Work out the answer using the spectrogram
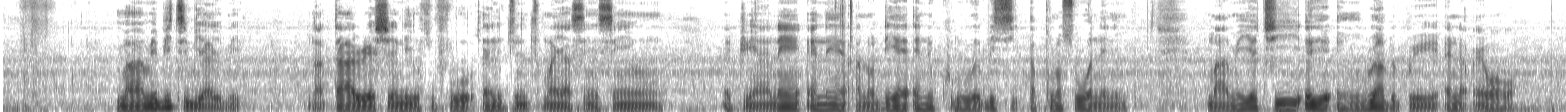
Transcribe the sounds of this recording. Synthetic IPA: mãː˨mɪ̃˦bi˦tʰi˨bi˨a̰˨ɾḭ˨bḛ˨ | nã̰˨tʰa˦˨ɾɪ˦ɛ˨ɕɛ˦nɪ̃˦jɛ˨fu˦fu˦o˦ɛ˦nɪ̃˦tʰũ˨n˨tʰu˦mã˦ja˦sɪ̰̃˦n̩˦sɪ̃˦nʊ˦ | æ˨dᶣɥã˨nɪ̃˦ɛ˦nɪ̃˦ɛ˨ʔa̰˨nʊ̃˨dɪ˦ɛ˦ʔɛ˦nɪ̃˦kʰu˦ɾu˦æ˨bi˦sḭ˨ɛ˨pʰʊ˨nʊ̃˦sʊ˦wɔ˦˨nã˨nĩ˦m | mãː˨mɪ̃˦jɛ˦t͡ɕʰi˦ɛ˦jɛ˦ʔn̩˨ɾu˦a˨be˨bɾe˨ɾnɪ̰̃˨ʔɔ̰˨ɛ˦wɔ˦hɔ̰˦

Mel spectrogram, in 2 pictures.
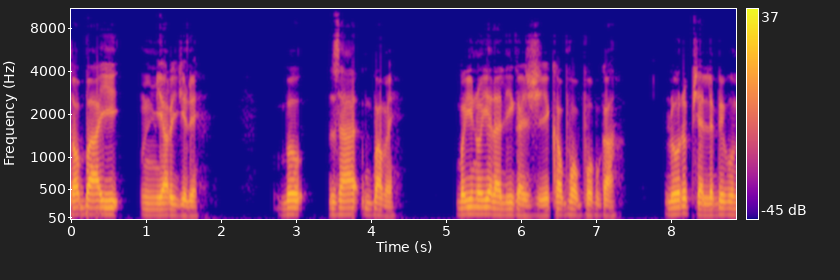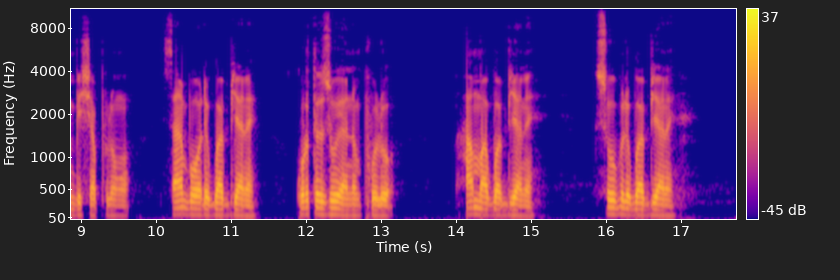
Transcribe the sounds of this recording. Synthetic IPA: tɔ˦baː˦ji˦ | m̩˦m˦˨ɛ˦ɾɨ˦jɪ˨lɨ˨ | bɨ˦ | zaː˦ɡ͡ba˦mɨ˨ | bɨ˦ji˦no˦jɛ˦la˨liː˦ɡa˨ʒɪ˨˦ka˦bwa˦bɔ˦bɨ˦ɡa˨ | lo˦ɾɨ˦pi˨ɛ˨lːɨ˨be˦bʊ˦m˦bi˦ʃɛ˨pʰʊ˦lʊ˦ŋo˨ | sa˦bɔ˦dɨ˨ɡ͡ba˦bi˦ɛ˦nɨ˨ | kʊ˦ɾɨ˦tɨ˦zo˦ja˨nɨ˨mpʰo˨lo˦ | ha˦mːa˨ɡ͡ba˦bi˦ɛ˦nɨ˨ | soː˦bɨ˦lɨ˨ɡ͡ba˦bi˦ɛ˦nɨ˨

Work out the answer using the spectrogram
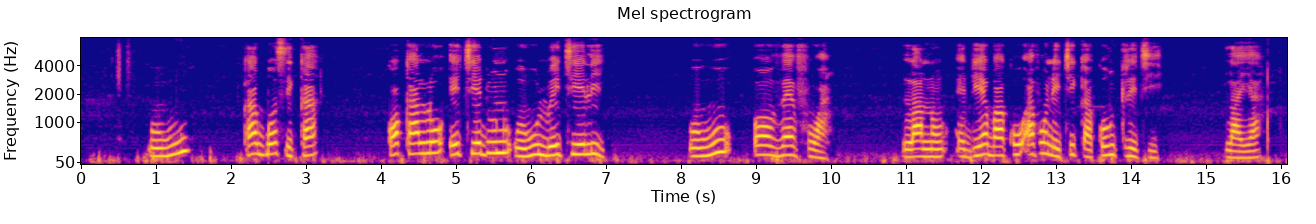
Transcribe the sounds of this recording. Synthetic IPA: o˨wu˦ | ka˦ɡ͡bɔ˦sɪ˨ka˦ | kɔ˦ka˦lʊ˦e˦t͡ʃi˦e˦dʊ˦nũ˦ʔo˨wu˦lʊ˨e˦t͡ʃi˦e˦li˦˨ | o˨wu˦ɔ˨vɛ˦fʊ˨a˨ | la˨nʊ̃˨ɛ˨dɪ˨˦ɛ˦ba˨kʊ˦a˦fʊ˦ne˨t͡ʃi˦ka˨ko˦ŋ̩˦kɾe˨t͡ʃi˨ | la˨ja˦

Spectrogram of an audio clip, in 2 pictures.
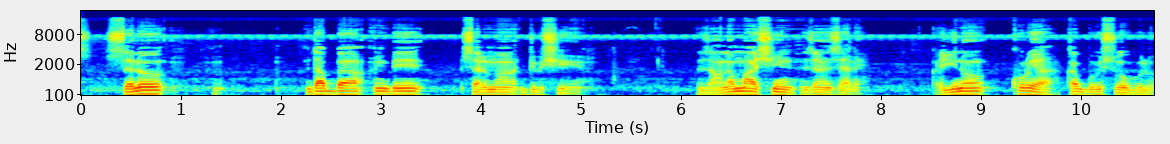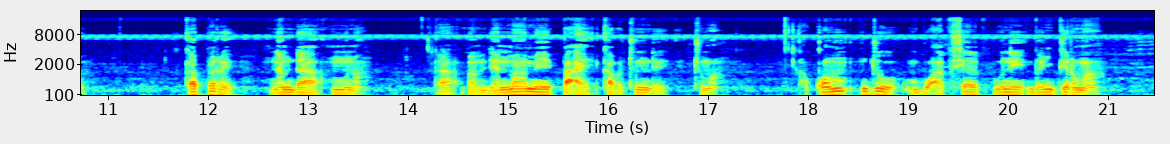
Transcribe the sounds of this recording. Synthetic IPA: sa˨lo˦ | da˦bːa˦m̩˦be˦ | sa˦lɨ˦maː˦d͡ʒɪ˦bʃḭː˨ | za˨ŋla˦maː˦˨ʃi˦n˨za˦nzɛ˨lɨ˨ | ka˨ji˦no˦ | ku˦ɾɪ˦ja˨ka˦ɡ͡bɨ˦bɨ˦soː˦bʊ˦lo˨ | ka˦pɨ˦ɾɨ˨ | na˦mda˦mʊ˦na˨ | ka̰˨ba˨m˨bɛ˨nɨ˦maː˦mi˦pa˨ʔɪ˦ka˨bɨ˨tʊ˦mdɨ˨ | tu˦ma˨ | ka˨ko˨˦mdʊ˦˨bɔ˨ʔa˨sɛ˦lɨ˦puː˦nɨ˦bɨ˦n˦ɡ͡bɪ˦ɾɨ˦maː˨˦˨

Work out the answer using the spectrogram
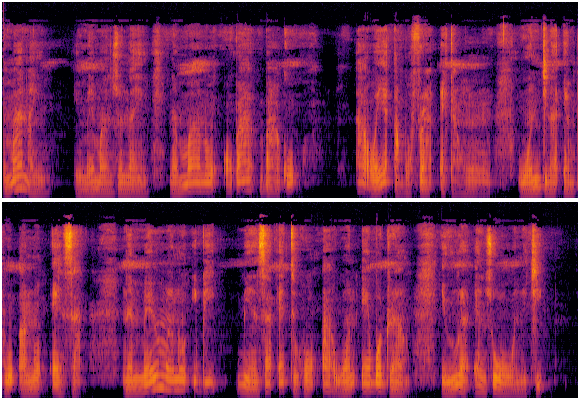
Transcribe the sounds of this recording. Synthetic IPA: m̩˨˦mã˦nã˨n˨ | m̩˨mɛ̃˨˦mã˨n̩˦sʊ˦nã˨nã˨m̩˦mã˦nʊ̃˦ɔ˨ba˦baː˨kʰʊ˦ | a˨ʔɔ̰˨jɛ˦ʔa˨bɔ˨fɾa˦ɛ˦kʰa˨hʊ̃˦wɔ̃˨˦nd͡ʑi˨nã̰˨ʔɛ˨m̩˨pʰʊ˨ʔa̰˨nʊ̃˦ɛ˦sa̰˨nã˨m̩˨mɛ̃˨˦mã˦nʊ̃˦bi˦ | mĩ˨ɛ̃˨n˨sa˦ʔɛ˦tʰɪ˨hɔ˦a̰˨wɔ̃˨˦nɛ˦bɔ˦dɾã˦˨mɛ˨wu˦ɾa˨ʔn̩˦sʊ˦wɔ˨wɔ̃˨næ̰˨t͡ɕʰi˦

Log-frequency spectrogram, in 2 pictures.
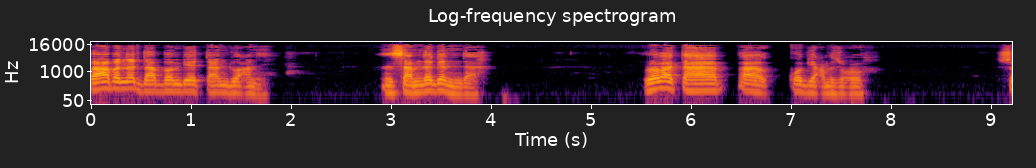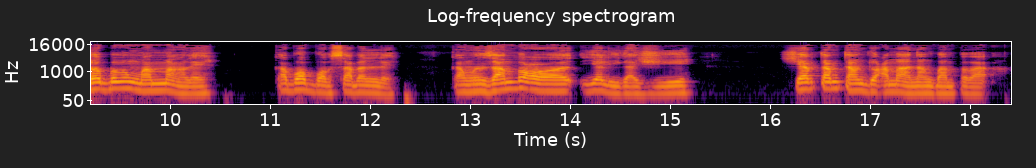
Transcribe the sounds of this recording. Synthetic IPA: pa˦ʔbɨ˦nɨ˦da˨bɨ˦m˦bɛ˦ta˦n˦dɔ˦ʔa˨nɨ˨ | n̩˨sa˨mnɨ˦ɡɨ˦n̩˨da˨ | ɾo˦ba˦ta˦ha˦pa˦˨ko˦bja˨ʔa˨zʊ˨ʔʊ˦ | so˦ɡ͡bɨ˦bɨ˦ŋ͡ma˨mːa˦ŋ˨lɨ˨ | ka˨bɔ˦bbɔ˨bsa˦bɨ˦n˦lɨ˨ | ka˨ŋʊ˨nza˦m˦bɔ˦ʔo˨˦jɛ˦li˨ɡa˨ʒi˨e˦ | ʃɛ˦bta˦mta˦mdɔ˦ʔa˦maː˦˨na˦ŋ͡mɡ͡ba˦mpɨ˦ba˦

